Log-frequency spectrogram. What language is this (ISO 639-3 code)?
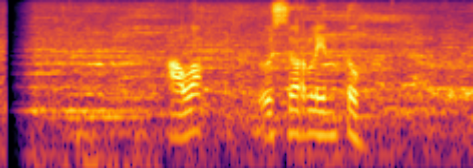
sun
